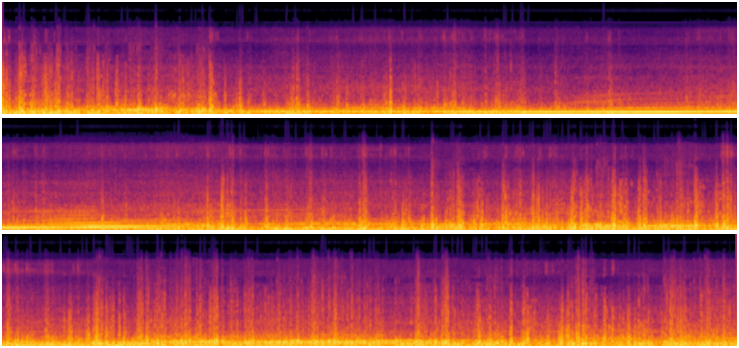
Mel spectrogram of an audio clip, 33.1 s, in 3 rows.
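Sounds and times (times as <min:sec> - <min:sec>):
car engine accelerating: 0:00.0 - 0:33.0
road and wind noise: 0:00.0 - 0:33.0
knocks and rattles: 0:13.8 - 0:33.0.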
